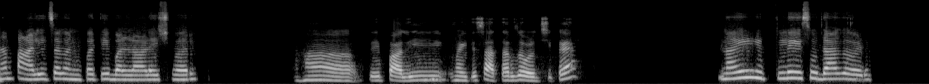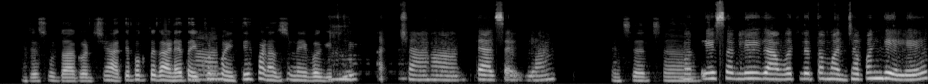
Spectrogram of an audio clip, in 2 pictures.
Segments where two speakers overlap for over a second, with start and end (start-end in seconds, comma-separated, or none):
none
